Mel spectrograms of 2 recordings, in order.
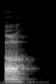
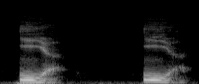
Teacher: we have a short one and another one which is two vowels pushed together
